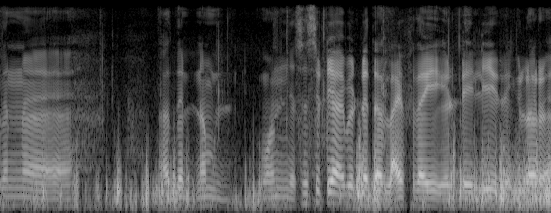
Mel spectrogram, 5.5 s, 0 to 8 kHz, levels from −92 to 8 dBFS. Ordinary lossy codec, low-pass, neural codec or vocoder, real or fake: none; 7.2 kHz; none; real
